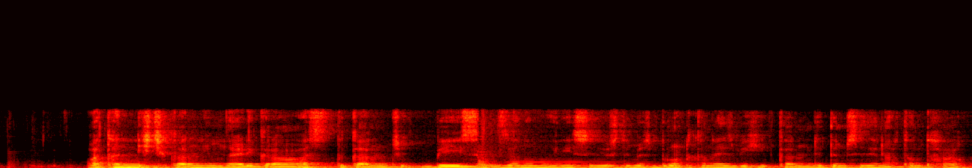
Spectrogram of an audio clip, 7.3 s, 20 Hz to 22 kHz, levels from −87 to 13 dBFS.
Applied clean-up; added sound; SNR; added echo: neural separator model SepFormer DNS4.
